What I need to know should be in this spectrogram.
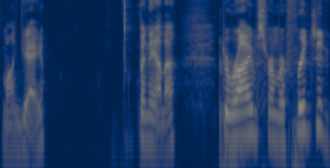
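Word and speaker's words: Mongee: eat it all Mon Mon Mon gay its mangy but it's pronounced Mon gay banana derives from a frigid growing environment typically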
